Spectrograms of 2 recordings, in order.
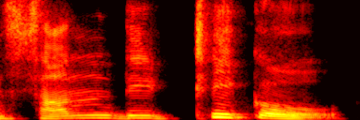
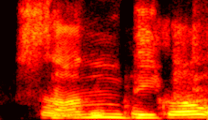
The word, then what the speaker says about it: Sanditthiko: I mean, where do you put the accent? How do you say that? Sanditthiko or yeah. Sanditthiko. Sanditthiko. Yes, okay, but why? Yeah. But why on the second?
